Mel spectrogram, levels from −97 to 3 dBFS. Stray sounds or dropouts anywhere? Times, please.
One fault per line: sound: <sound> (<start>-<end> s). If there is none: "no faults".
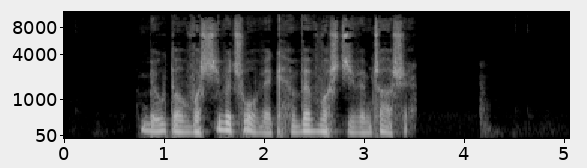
no faults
